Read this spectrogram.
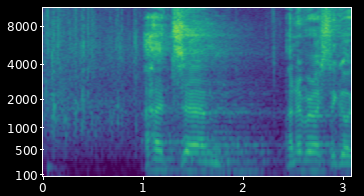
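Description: A man speaks through loudspeakers in a big echoing hall.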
